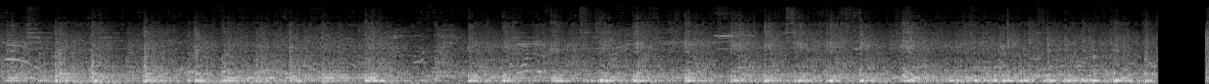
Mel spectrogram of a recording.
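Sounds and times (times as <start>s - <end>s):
drums beaten with sticks: 0.0s - 11.6s.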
